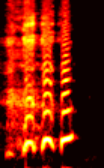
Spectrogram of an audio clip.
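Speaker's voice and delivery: squealing laugh; high burst of laughter. Real, not acted. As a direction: crack up high.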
